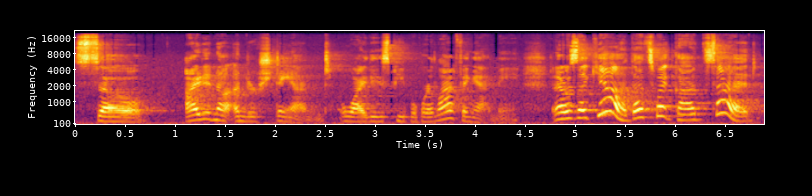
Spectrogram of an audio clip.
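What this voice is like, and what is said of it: Mild Texas country accent. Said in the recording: “my accent has come out a little bit. When I talk about my time in Texas ... this is much milder than my accent used to be. As a country girl, heavy accents”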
